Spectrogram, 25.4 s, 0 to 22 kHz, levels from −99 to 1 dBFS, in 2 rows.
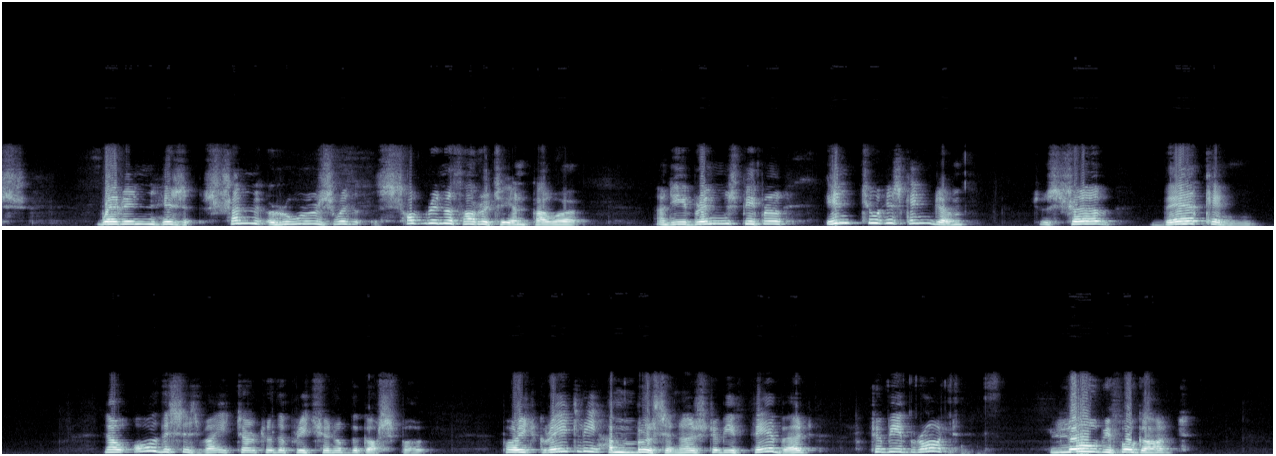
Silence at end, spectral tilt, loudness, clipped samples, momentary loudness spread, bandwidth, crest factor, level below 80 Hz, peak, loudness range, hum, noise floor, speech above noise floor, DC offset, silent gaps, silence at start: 0.9 s; -7.5 dB/octave; -13 LUFS; under 0.1%; 15 LU; 7.6 kHz; 14 dB; -50 dBFS; 0 dBFS; 4 LU; none; -76 dBFS; 64 dB; under 0.1%; none; 0 s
